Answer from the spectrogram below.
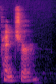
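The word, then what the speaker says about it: pinscher: I think it's got the S in there, but I think it's pronounced pincher.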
